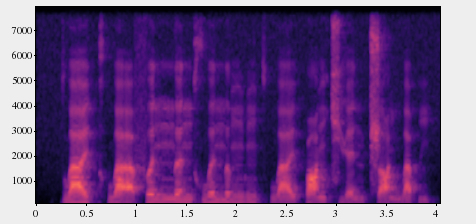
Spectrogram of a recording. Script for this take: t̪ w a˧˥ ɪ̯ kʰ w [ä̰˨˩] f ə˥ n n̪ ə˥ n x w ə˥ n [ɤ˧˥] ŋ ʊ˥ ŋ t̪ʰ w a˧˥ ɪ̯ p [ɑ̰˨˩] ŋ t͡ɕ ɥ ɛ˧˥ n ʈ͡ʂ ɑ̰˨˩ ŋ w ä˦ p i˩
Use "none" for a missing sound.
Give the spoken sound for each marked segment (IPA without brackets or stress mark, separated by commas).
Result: ä̰˨˩, ɤ˥, ɑ˥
